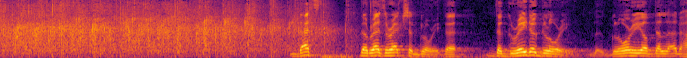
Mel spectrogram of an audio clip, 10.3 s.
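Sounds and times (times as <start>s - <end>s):
audience clapping: 0.0s - 5.8s
speech: 4.4s - 10.2s.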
